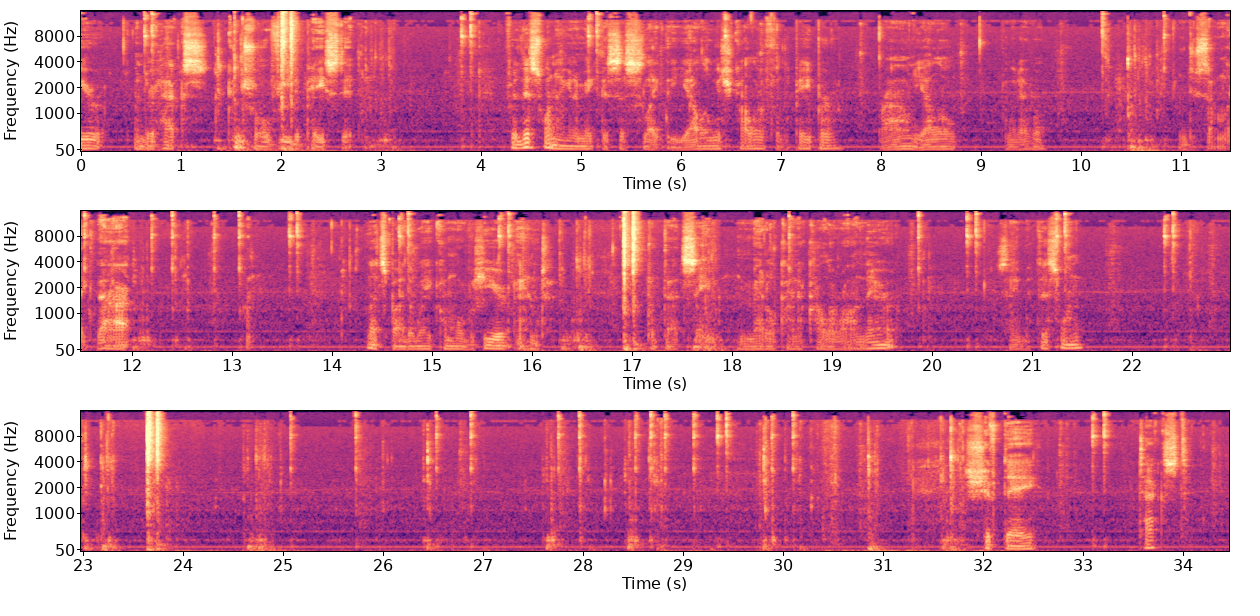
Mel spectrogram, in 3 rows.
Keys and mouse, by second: 3.0 alt+a, 3.8 click, 5.1 click, 10.6 alt+a, 10.8-11.5 middle drag, 12.2 shift+middle drag, 12.8 middle click, 13.6-14.8 drag, 17.7 alt+a, 18.6-19.8 middle drag, 20.4 click, 21.2 click, 24.8 alt+a, 25.1 middle click, 26.5-26.9 shift+middle drag, 27.7 shift+middle drag, 28.5 shift+middle drag, 28.8-29.1 middle drag, 29.9 shift+middle click, 30.8 KP_1, 31.7 shift+a.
